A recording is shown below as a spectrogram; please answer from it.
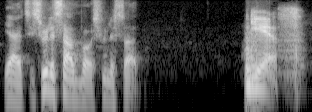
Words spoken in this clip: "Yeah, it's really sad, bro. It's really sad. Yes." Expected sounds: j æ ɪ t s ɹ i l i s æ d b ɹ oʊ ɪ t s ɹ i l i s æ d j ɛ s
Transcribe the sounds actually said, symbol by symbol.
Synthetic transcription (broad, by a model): j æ ɪ t s ɹ i l i s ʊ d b oʊ ɪ t s ɹ i l i s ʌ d j ɛ s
